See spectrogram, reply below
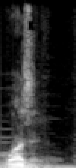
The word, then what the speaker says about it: wasn't: 或者 wasn't it? 咁你今集讲嘅咧就系 isn't 同埋 wasn't 呢两个字。要特别留意嘅咧就系佢个发音上咧系呢两个字咧都系中间系个 z 音嚟嘅。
